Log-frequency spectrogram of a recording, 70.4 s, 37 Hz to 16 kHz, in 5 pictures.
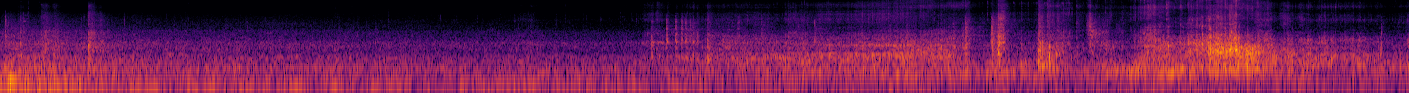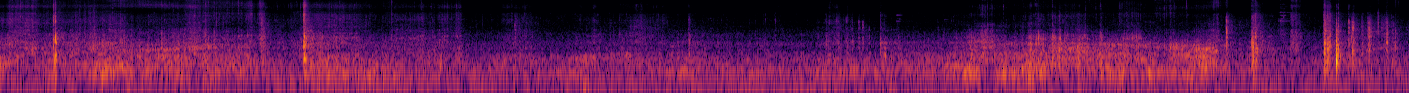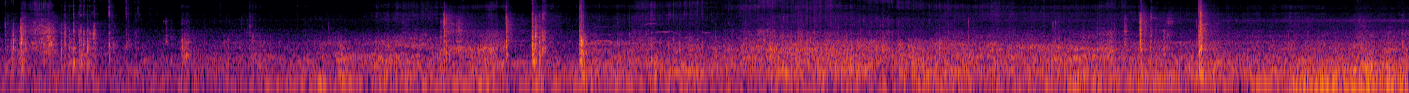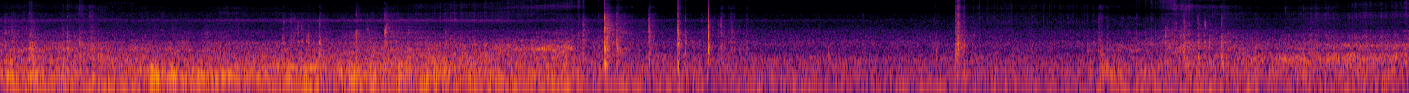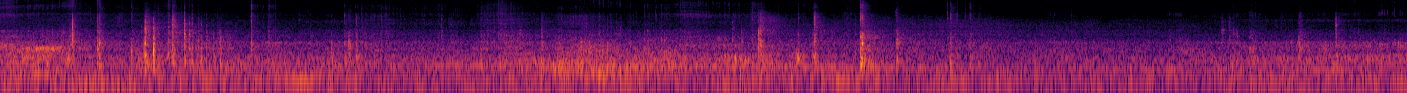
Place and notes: Skaters on Warschauerstr
skaters practicing tricks on the pavement outside Rewe on Warschauerstr near Revalerstr, recorded with a Tascam Dr-100 mk3, wind protection, uni mic.
Berlin, Germany, 18 July 2017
